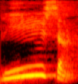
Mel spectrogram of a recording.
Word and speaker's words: भीषण: एक शब्द को धीरेधीरे हम दो तीन बार उच्चारण करेंगे उद्भूत उद्भूत उ बड़ा है उद्भूत भी में इ बड़ी है भीषण उद्भूत भीषण जलोदर भार भग उद्भूत भीषण जलोदर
